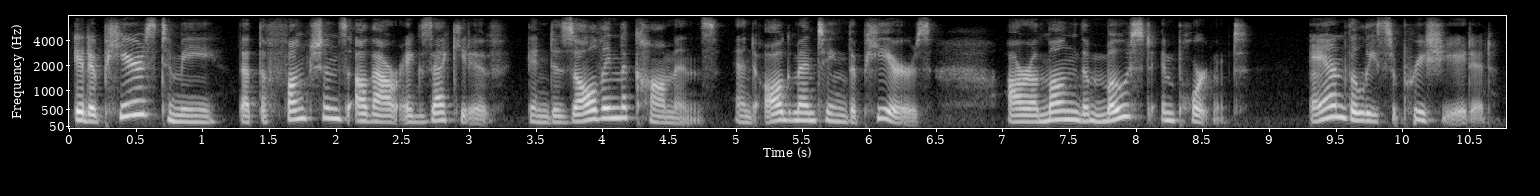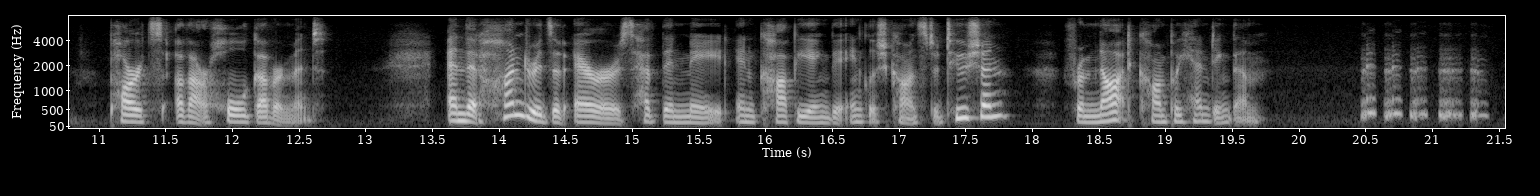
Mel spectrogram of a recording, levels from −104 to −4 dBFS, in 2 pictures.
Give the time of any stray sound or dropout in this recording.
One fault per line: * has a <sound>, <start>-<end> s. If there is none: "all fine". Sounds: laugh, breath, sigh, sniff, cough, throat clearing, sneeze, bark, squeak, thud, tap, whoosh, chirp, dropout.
* has a laugh, 20.5-21.4 s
